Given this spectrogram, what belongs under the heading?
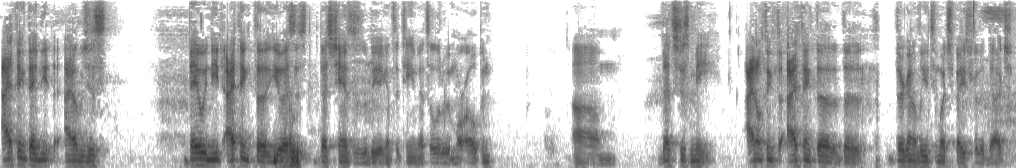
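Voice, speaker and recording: A man's voice: sits low, steady tone, normal speed, a little hiss or hum. A man co-hosting a casual soccer podcast in slangy, informal, sometimes profane language. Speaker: sports podcast co-host.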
